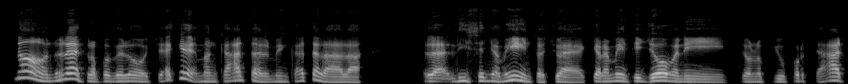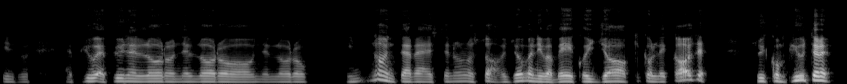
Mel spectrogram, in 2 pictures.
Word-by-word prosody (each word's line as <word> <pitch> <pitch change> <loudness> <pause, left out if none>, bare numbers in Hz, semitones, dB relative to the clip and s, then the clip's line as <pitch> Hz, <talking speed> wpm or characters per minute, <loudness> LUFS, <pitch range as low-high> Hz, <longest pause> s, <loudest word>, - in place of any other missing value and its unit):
No, 295 - +4
non 170 +9 -4
è 255 -2 +7
troppo 145 -2 -5
veloce; 140 -3 -3
è - - -3
che 280 -2 +2
è - - -8
mancata 140 +6 -3
l - - -3
è - - -5
mancata 135 +6 -5
la 120 -2 -1
la 115 -1 -2 0.6
la 150 -1 +3
l'insegnamento, 160 - 0
cioè 110 -4 -2
chiaramente 150 +1 -1
i 150 - -1
giovani 130 -8 +1
sono 125 -2 -7
più 130 +2 -10
portati, 150 -2 -3
so 115 +1 -21 0.3
è 115 - -22
più 145 0 -4
è - - +2
più 145 -1 -2
nel 140 -2 -1
loro 135 0 -1
nel 130 0 -7
loro 125 -2 -1
nel 120 0 -14
loro 120 0 -7 0.4
in 130 +4 -13
no 215 +3 +1
interesse, 130 -4 -2
non 135 +2 -9
lo 135 - -5
so. 125 -2 -4
I 120 - -9
giovani, 155 0 +3
vabbè, 130 +1 +4
coi 130 -1 -1
giochi, 135 +4 +1
con 135 - -2
le 125 0 -4
cose, - - +3 0.4
sui 150 -2 -1
computer 185 - +7
135 Hz, 175 wpm, -27 LUFS, 125-150 Hz, 0.6 s, è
